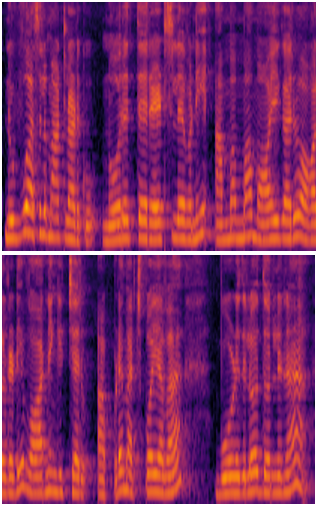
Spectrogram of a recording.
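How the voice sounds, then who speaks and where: A woman's voice: medium pitch, fairly even intonation, normal speed, warm tone, close to an everyday voice. Female reader as young wife, sarcastic and mocking, storybook drama.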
